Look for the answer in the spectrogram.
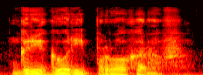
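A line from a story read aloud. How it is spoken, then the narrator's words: Barely audible. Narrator (Russian): еле слышно спросил он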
